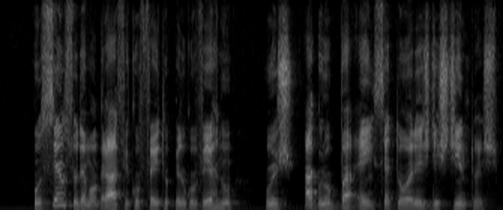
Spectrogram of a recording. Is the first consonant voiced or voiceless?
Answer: voiceless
